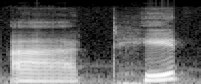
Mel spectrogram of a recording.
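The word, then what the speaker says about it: อาทิตย์: And then next one, One Athit. Without an S.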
